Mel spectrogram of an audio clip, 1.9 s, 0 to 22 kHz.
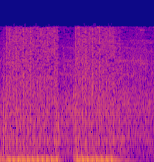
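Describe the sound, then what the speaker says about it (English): Enemy gunfire in Fallout 4 during survival mode, a dense burst of rapid automatic shots that pauses briefly and then resumes before fading, loud and close, with no talking over it. "I think I got them opening fire."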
